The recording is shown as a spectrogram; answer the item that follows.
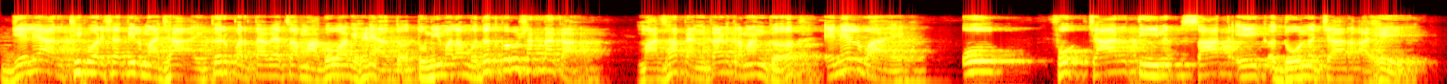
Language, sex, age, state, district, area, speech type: Marathi, male, 45-60, Maharashtra, Satara, urban, read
